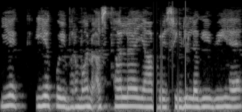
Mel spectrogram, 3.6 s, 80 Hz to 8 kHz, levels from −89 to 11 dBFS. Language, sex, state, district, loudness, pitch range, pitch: Hindi, female, Bihar, Bhagalpur, -22 LUFS, 220-235 Hz, 225 Hz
